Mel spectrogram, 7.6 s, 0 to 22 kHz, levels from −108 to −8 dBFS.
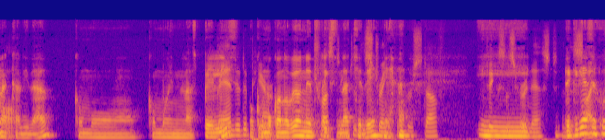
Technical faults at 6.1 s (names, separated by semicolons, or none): channel delay (comb filtering)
